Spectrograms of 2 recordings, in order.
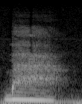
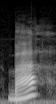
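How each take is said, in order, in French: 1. La syllabe se dit avec un accent grave. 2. La syllabe se dit avec un accent aigu. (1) "avec un accent grave" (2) "avec un accent aigu"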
